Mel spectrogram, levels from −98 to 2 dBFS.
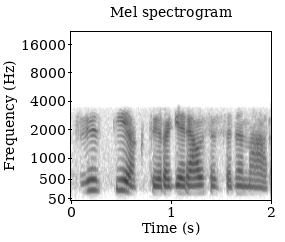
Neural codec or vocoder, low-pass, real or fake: none; 3.6 kHz; real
